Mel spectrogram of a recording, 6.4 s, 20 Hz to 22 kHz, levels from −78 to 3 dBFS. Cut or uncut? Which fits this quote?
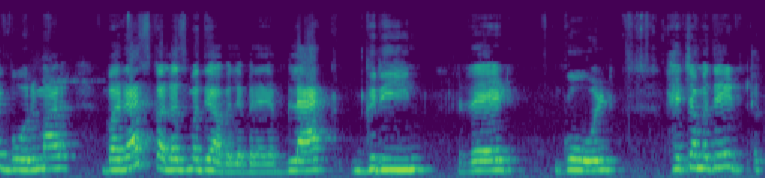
uncut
